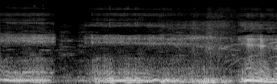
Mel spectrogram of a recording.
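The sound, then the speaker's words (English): A person vocally imitates a puppy as a sound effect for a spoken story, with whiny, wavering whimpers and low growly tones in several short bursts, fairly loud, with a brief pause near the middle. “It sounded kind of like a puppy.”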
